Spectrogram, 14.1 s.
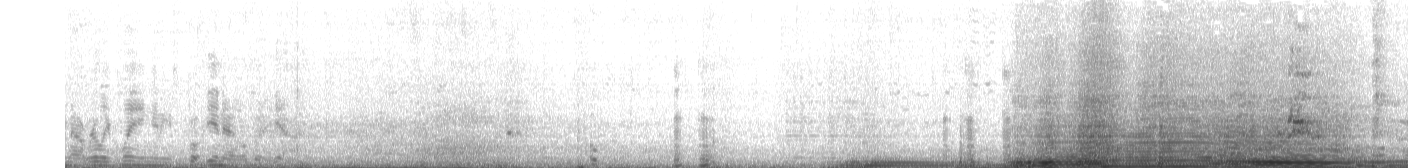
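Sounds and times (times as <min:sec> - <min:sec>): car engine revving: 0:00.7 - 0:14.0.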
